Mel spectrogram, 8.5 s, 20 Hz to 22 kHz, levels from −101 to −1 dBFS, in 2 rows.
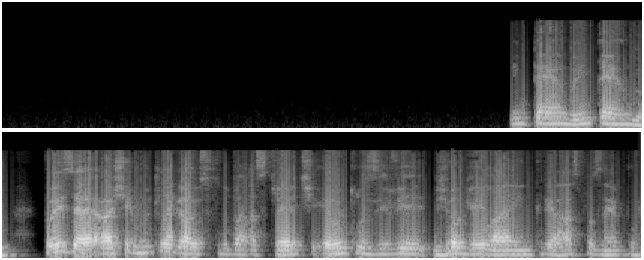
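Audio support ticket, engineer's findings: Block size mismatch (truncated), present throughout the speech. Steady buzz at 109 Hz under the whole clip. Speech runs about 1.09 times fast, pitch roughly normal. Probable component: buffer handoff between two processing stages. Upstream stage writes blocks about 9% longer than the downstream stage reads. Each block's tail is discarded. Audio skips forward at every block boundary, giving the 109 Hz buzz and the shortened timing.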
